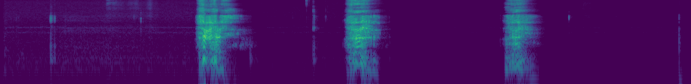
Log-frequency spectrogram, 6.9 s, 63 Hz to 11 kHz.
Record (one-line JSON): {"exhalation_length": "6.9 s", "exhalation_amplitude": 32767, "exhalation_signal_mean_std_ratio": 0.24, "survey_phase": "beta (2021-08-13 to 2022-03-07)", "age": "45-64", "gender": "Female", "wearing_mask": "No", "symptom_cough_any": true, "symptom_runny_or_blocked_nose": true, "symptom_fatigue": true, "symptom_other": true, "symptom_onset": "2 days", "smoker_status": "Never smoked", "respiratory_condition_asthma": false, "respiratory_condition_other": false, "recruitment_source": "Test and Trace", "submission_delay": "1 day", "covid_test_result": "Positive", "covid_test_method": "RT-qPCR", "covid_ct_value": 17.0, "covid_ct_gene": "ORF1ab gene", "covid_ct_mean": 17.4, "covid_viral_load": "1900000 copies/ml", "covid_viral_load_category": "High viral load (>1M copies/ml)"}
